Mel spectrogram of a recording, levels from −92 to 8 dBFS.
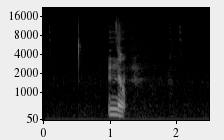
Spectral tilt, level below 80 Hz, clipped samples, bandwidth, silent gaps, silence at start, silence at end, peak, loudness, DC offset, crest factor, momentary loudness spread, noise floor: -5 dB/octave; -78 dBFS; under 0.1%; 16.5 kHz; none; 1 s; 1.1 s; -22 dBFS; -40 LUFS; under 0.1%; 24 dB; 18 LU; -73 dBFS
